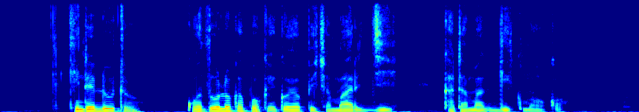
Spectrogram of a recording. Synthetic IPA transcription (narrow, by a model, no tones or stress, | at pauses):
kindeduto | kwɔd̪wolokapɔkɪɡɔjɔpit͡ʃamard͡ʒi | katamaɡɡikmɔ̰kɔ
